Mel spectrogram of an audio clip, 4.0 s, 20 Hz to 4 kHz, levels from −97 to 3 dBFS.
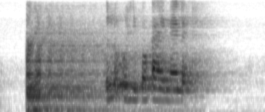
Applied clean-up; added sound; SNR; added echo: none; Organ; 3 dB; reverberation time 0.8 s.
